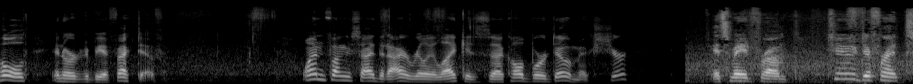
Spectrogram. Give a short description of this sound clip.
Man speaking at different volumes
